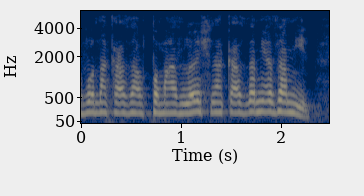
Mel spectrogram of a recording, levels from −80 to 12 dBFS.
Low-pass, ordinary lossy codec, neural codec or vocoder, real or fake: 5.4 kHz; Opus, 32 kbps; codec, 16 kHz, 16 kbps, FreqCodec, smaller model; fake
